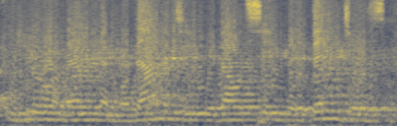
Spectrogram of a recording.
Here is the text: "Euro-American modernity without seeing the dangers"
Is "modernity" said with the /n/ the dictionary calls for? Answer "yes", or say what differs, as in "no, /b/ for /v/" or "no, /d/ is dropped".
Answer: yes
